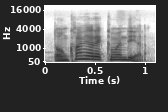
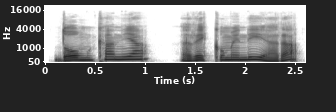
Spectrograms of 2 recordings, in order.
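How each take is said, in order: First: It is said at normal conversational speed. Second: It is said slowly and carefully.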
